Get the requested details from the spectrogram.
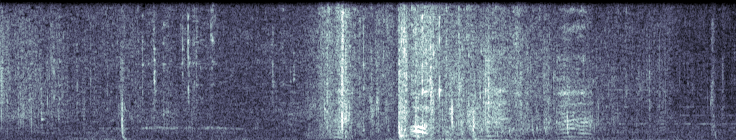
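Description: Loose rocks crumble and tumble down a cliff.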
